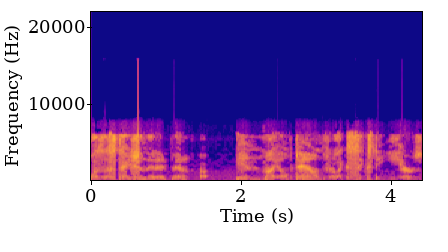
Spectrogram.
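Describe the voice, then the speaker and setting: Over noticeable background noise, the whispering moves at a fairly slow pace. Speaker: ASMR artist and former radio talk show host. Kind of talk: ASMR whisper talk to camera. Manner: whispered.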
